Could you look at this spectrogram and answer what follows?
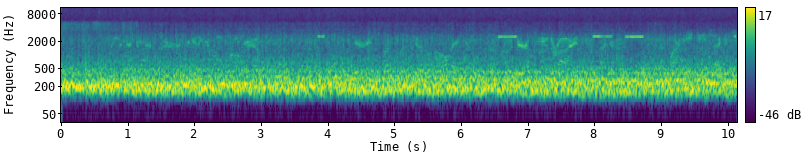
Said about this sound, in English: we have a liftoff. Liftoff, the engine is building up to 1.6 million pounds of thrust, and Skylab is moving slowly off the pad. It's cleared the tower.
